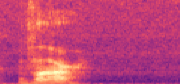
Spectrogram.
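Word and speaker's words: waar: very close how do you say where uh VAR VAR is where VAR okay so who is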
